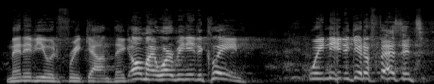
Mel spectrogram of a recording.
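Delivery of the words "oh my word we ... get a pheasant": high, loud flustered panic; hammed-up hostess scrambling to clean. Churchgoer panicking that the pastor is coming over, loud and high. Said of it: "panic feeling".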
